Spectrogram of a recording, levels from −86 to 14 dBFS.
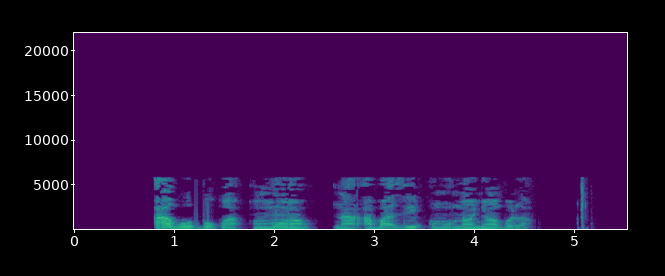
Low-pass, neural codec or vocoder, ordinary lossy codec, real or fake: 7.2 kHz; none; MP3, 24 kbps; real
